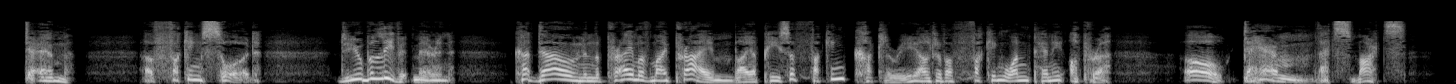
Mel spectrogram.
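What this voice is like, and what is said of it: Taut voice strained with pain. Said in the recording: “His voice was held taut by a cord of pain.”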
